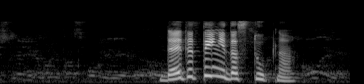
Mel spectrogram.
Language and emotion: Russian, angry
